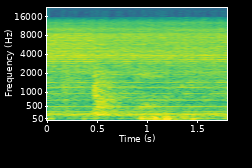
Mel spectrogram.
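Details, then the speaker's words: Audi Quattro 4000S, engine not running: thin steady electric buzz at one pitch as the fuel pump runs and drains into a bucket; no fuel was reaching the injectors, owner suspects a bad relay. "Okay. Now you hear a fuel pump, of which now I have draining into that fuel bucket."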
